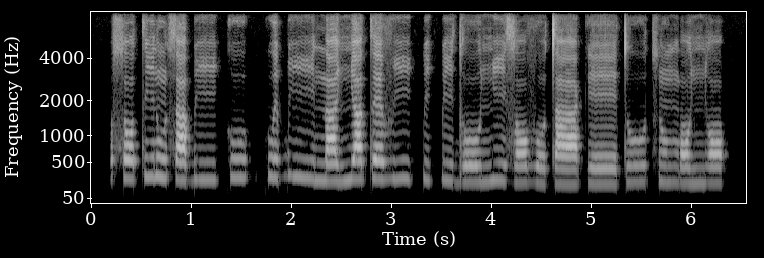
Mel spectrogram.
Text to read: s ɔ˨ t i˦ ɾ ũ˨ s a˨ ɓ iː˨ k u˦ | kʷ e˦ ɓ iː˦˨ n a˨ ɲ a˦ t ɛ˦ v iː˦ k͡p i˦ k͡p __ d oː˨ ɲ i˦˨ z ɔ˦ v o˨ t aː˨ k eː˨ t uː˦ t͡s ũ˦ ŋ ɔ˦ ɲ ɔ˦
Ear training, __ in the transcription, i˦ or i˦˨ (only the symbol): i˦˨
